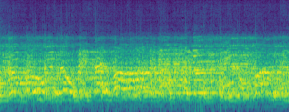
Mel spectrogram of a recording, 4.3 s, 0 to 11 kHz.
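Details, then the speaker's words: Yaesu FT-747 transceiver after the no-receive repair, on the AM band: clear AM broadcast music and voices with no hiss or dropouts; AM receive works, though SSB still cannot be tuned in. "the radio is receiving fine on AM, but when I go to a single sideband station, I am not able to tune anybody in."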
